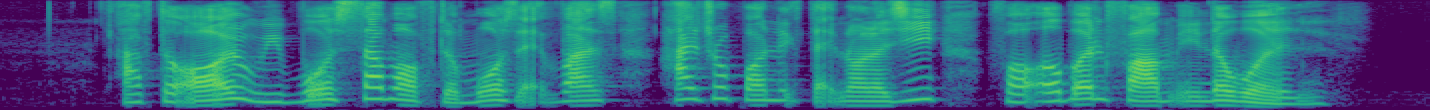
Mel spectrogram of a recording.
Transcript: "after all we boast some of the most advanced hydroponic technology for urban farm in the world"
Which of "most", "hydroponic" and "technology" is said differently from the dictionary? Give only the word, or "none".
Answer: none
